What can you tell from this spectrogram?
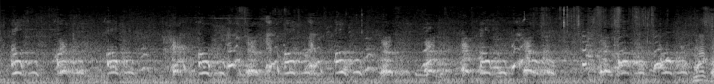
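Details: Shetland Sheepdog named Lesya at a Child and Dog competition on 31 May 2015, barking in quick repeated bursts throughout, with a child's voice giving commands nearby.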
